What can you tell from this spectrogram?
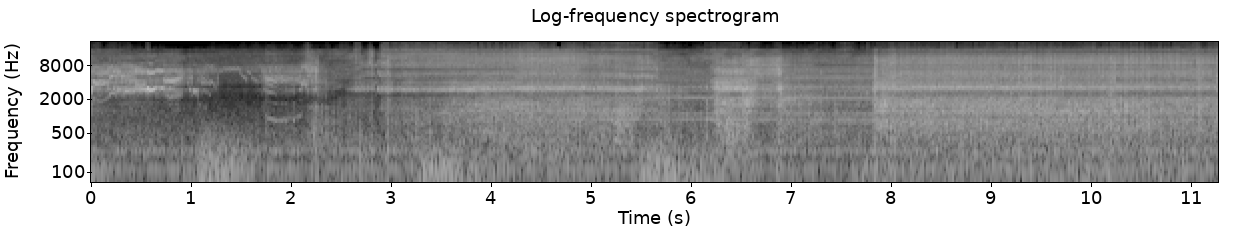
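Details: A loud, high-pitched whining squeal starts, stops and restarts, with faint talk behind it: a dental implant drill preparing bone in the upper right jaw of a 71-year-old woman with periodontal tooth loss, near the sinus.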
